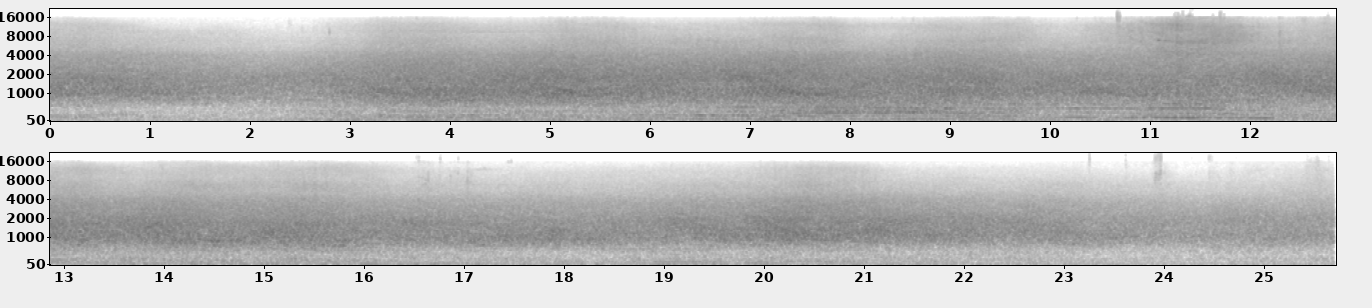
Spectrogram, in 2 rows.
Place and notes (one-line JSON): {"title": "Nærum, Denmark - Vehicles on highway", "date": "2021-10-07 13:15:00", "description": "Recording of vehicles passing on highway under a concrete overpass/bridge. MS recording with a Zoom H5 and the MSH-6 head. Figure 8 microphone oriented parallel to the road. Converted to stereo. No extra processing.", "latitude": "55.80", "longitude": "12.53", "altitude": "18", "timezone": "Europe/Copenhagen"}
